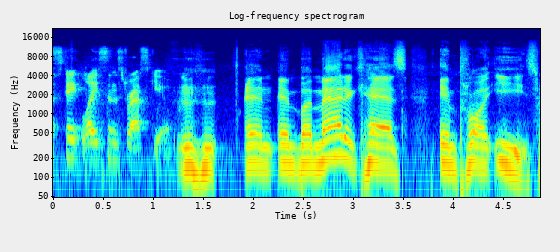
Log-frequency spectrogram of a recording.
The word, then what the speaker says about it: MADACC: It's Maddox, MADACC.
